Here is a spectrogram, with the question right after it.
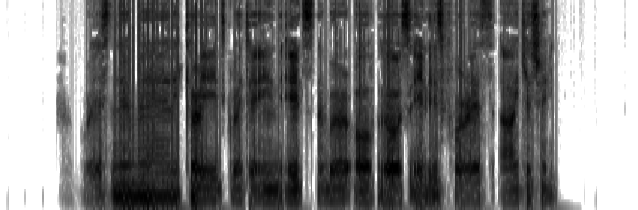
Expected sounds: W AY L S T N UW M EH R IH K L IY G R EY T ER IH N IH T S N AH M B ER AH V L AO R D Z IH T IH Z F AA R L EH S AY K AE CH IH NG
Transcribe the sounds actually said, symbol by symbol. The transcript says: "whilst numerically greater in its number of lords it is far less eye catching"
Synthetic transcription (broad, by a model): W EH S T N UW M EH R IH K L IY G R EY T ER IH N IH T S N AH M B ER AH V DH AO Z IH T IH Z F AA R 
